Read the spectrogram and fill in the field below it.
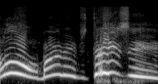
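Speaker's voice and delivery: shrill, booming, very high, loud fake woman's voice. Mocking a guy who puts a voice on to introduce himself: put-on woman's voice. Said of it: "it's gonna put some fucking woman's voice on".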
